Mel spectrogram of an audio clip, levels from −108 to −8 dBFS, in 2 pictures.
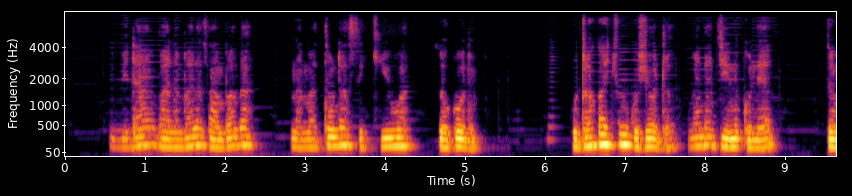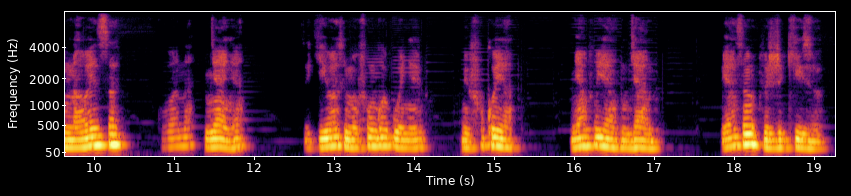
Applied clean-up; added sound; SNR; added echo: neural mask model DeepFilterNet 3.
